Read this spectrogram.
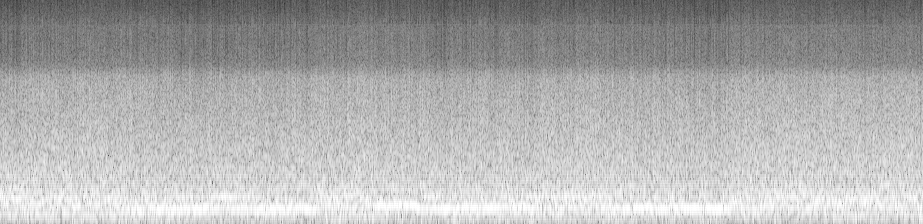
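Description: A small electric motor hums steadily with a propeller whirring, changing pitch now and then.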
